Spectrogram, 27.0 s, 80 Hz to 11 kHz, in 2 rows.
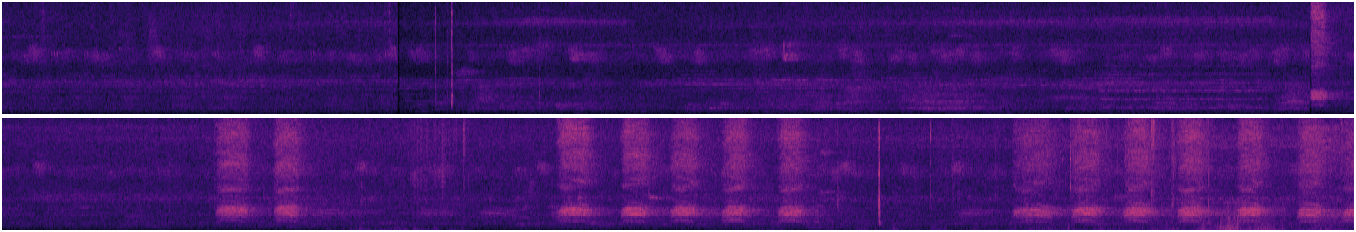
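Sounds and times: crow cawing: 13.1 - 13.4, 15.7 - 16.6, 18.3 - 21.6, 23.2 - 27.0.

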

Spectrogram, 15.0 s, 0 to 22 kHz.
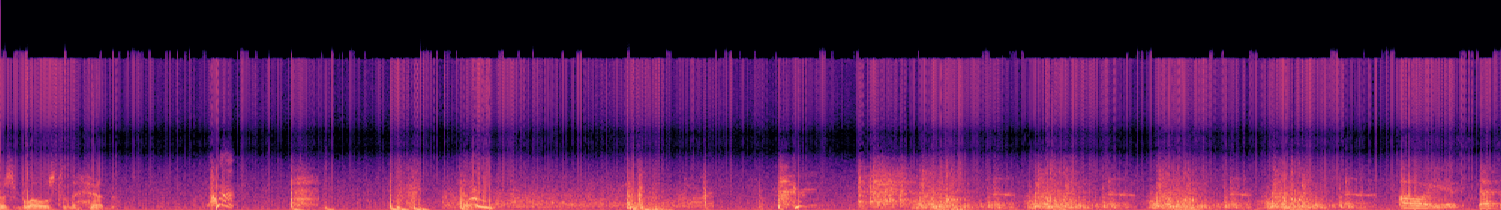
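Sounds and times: rough noisy bursts: 2.6 - 15.0
sharp whack: 2.9 - 5.0, 6.2 - 6.7.

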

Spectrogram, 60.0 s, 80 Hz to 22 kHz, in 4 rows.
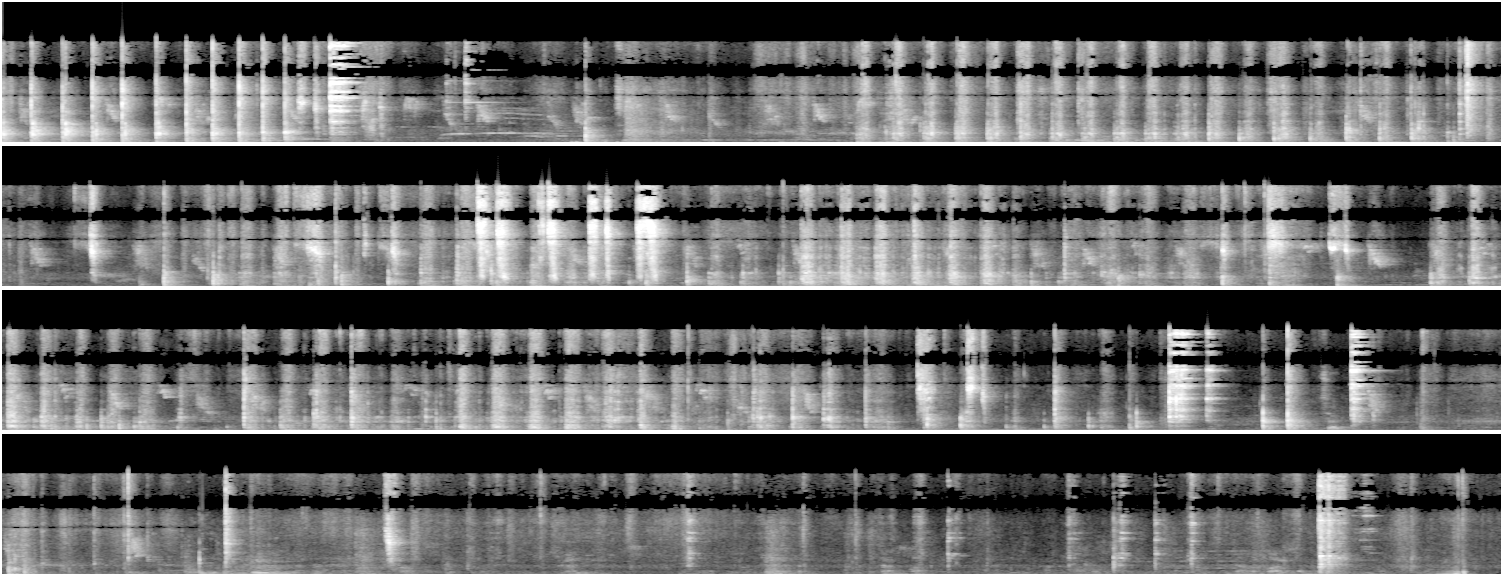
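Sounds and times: hammer tapping on horseshoe: 0.0 - 3.6.

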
